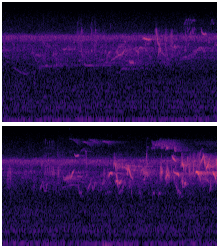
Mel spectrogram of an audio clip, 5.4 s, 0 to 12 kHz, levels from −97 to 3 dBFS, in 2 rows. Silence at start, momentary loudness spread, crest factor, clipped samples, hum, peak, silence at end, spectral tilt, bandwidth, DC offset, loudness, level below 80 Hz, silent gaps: 0 s; 14 LU; 22 dB; under 0.1%; none; -28 dBFS; 0 s; 1.5 dB/octave; 12 kHz; under 0.1%; -47 LUFS; -76 dBFS; none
